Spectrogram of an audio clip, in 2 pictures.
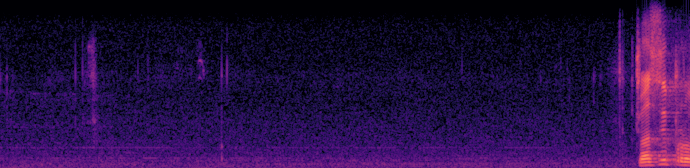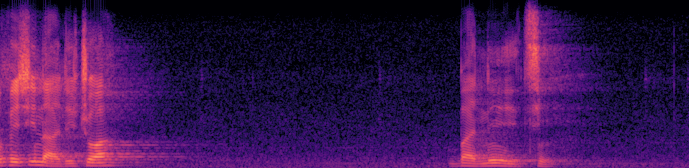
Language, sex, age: Tswana, male, 21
